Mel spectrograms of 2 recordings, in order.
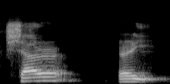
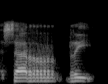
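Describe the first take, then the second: First: The doubled r is held without a trill. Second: The doubled r is rolled with a trill. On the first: The speaker calls it right. "justru disembunyikan" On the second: The speaker calls it wrong. "tidak syarri gitu"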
